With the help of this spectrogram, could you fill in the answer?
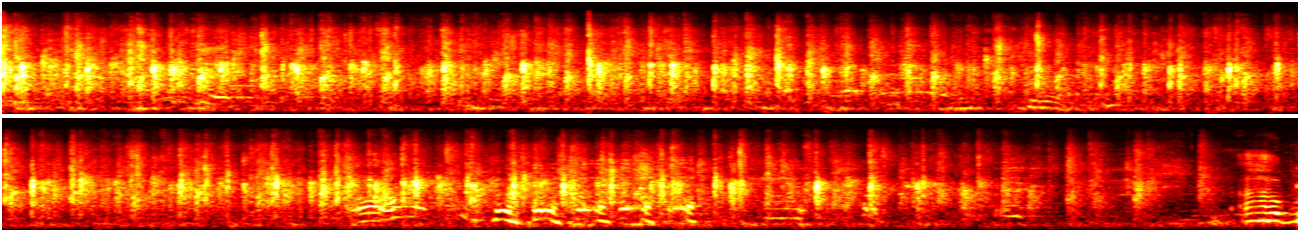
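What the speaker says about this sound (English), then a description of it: "Will the congregation please stand and give our new members the applause and welcome and" A congregation at a Sunday spiritual-living service stands and applauds new members, giving sustained, dense clapping that fills the room, with voices talking over the applause.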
